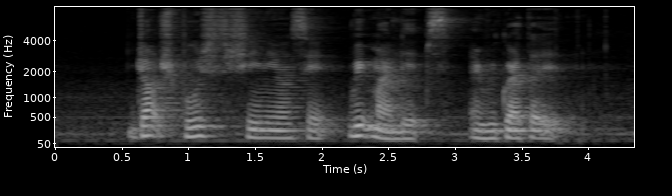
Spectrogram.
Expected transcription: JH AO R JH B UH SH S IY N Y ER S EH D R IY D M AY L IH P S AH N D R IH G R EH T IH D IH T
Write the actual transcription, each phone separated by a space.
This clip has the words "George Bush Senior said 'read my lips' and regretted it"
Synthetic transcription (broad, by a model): JH AO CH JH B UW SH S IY N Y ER S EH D W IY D M AY L IH P S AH N R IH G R EH T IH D IH T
